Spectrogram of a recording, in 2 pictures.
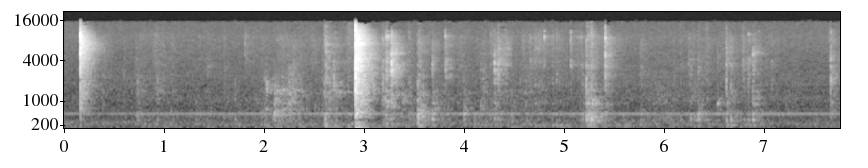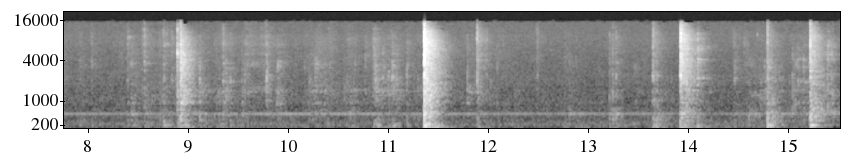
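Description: Laser-cut plywood parts of a wooden mechanical-gear locomotive kit clicking and tapping as they are handled and pressed together: scattered sharp clicks, a few louder ones every couple of seconds with softer taps between. A faint steady hum runs underneath.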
